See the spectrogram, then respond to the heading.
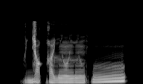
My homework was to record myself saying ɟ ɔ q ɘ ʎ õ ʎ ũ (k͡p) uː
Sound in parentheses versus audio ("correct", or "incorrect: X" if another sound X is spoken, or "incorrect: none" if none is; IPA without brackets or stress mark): correct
